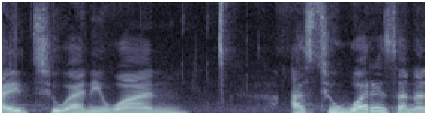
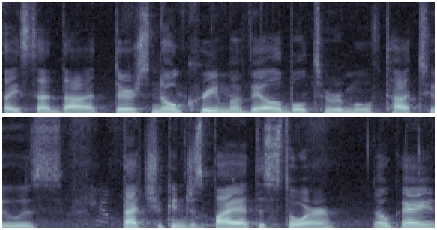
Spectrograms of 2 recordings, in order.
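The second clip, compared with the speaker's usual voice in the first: ordinary delivery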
